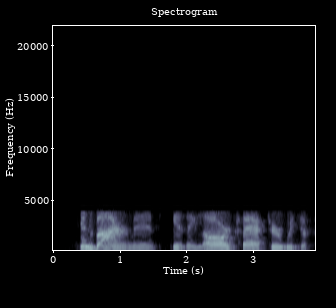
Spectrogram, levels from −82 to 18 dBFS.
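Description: No technical faults are audible.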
